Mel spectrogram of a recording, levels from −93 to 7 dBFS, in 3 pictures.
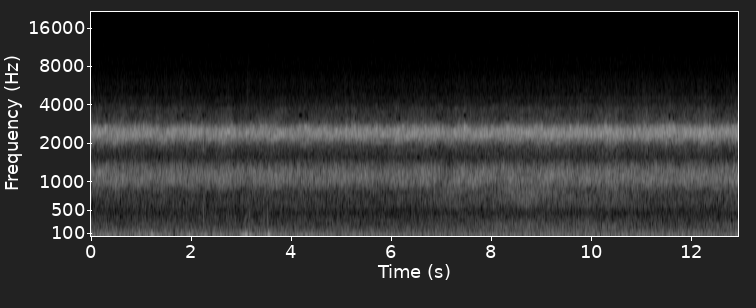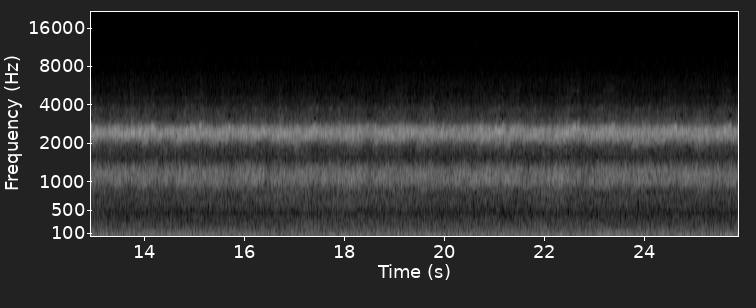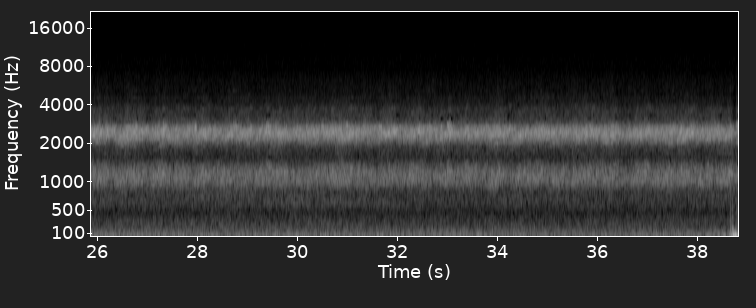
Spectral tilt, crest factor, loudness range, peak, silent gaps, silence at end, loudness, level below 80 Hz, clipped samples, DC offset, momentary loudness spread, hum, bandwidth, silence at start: -3 dB/octave; 18 dB; 2 LU; -20 dBFS; none; 0 s; -36 LUFS; -52 dBFS; under 0.1%; under 0.1%; 3 LU; none; 16 kHz; 0 s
